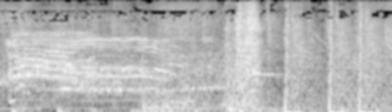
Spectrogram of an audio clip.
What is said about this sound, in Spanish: ¡Está disparando!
